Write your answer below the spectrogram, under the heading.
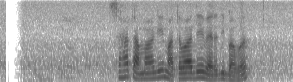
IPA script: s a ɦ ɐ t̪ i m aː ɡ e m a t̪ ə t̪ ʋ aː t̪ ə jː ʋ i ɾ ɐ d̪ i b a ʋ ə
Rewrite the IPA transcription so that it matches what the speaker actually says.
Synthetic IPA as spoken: s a ɦ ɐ t̪ a m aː ɡ e m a t̪ ə ʋ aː d̪ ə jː ʋ æ ɾ ə d̪ i b a ʋ ə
